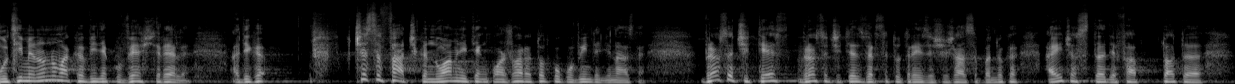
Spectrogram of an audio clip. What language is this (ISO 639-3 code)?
ron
